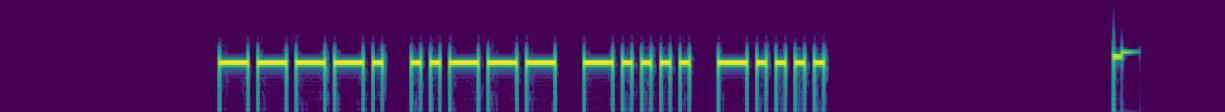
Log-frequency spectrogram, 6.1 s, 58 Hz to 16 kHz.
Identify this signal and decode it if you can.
Morse code, heard as a keyed tone, about 25 wpm, 700 Hz. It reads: 9266
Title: Numbers - 4-Digit 25wpm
